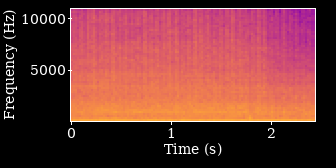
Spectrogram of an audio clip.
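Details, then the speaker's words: Split-system heat pump outdoor condensing unit running with compressor on, suction line warm and condenser fan running; deep steady drone with a shuddering low rumble as the unit shakes heavily. "thing is shaking like crazy."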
